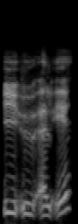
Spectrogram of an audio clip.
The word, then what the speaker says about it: Jul: In Sweden we say Yule. um, we pronounce all of the letters, and the last one that you pronounce E, we pronounce Yule. Yule becomes Iule, Yule.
